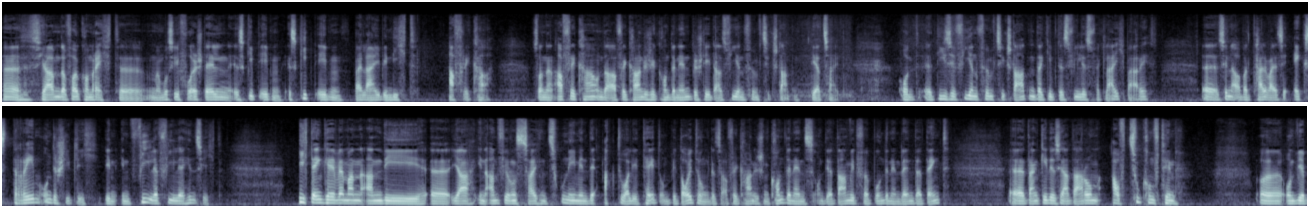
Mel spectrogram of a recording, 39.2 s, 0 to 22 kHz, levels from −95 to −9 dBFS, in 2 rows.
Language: German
